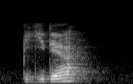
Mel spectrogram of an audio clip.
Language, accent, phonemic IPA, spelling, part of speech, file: German, Austria, /ˈbiːdɐ/, bieder, adjective, De-at-bieder.ogg
- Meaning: 1. honest, respectable, trustworthy 2. naive, simple-minded, guileless (sticking simple-mindedly to society's norms)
